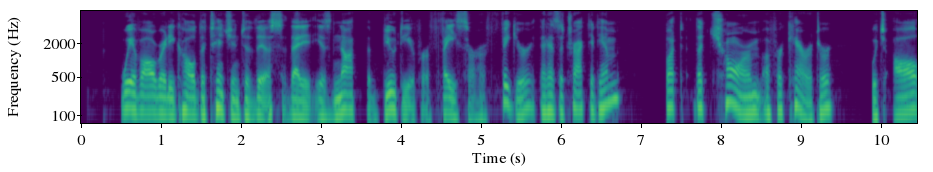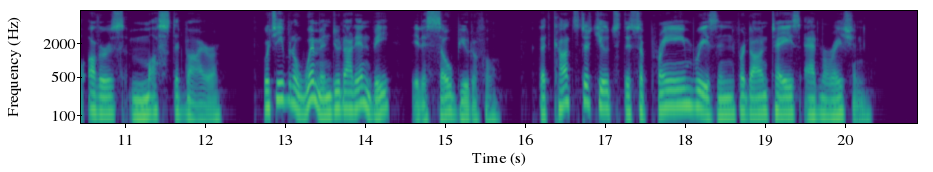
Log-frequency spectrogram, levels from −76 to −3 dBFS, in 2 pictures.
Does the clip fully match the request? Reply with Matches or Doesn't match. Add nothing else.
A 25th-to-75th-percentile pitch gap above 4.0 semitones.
Matches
